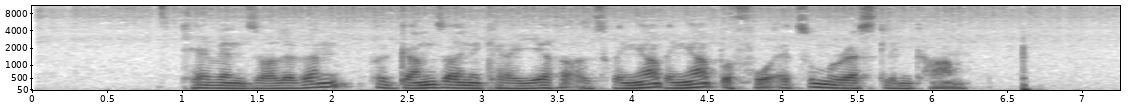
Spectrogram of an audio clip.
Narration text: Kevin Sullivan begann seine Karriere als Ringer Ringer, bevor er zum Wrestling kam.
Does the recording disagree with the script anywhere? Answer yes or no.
no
